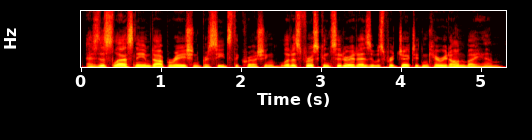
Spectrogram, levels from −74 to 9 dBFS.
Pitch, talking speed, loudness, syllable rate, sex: 135 Hz, 250 wpm, -16 LUFS, 6.6 syllables/s, male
